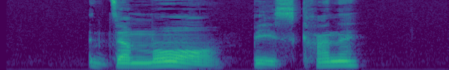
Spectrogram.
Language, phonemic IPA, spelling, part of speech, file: Navajo, /tɑ̀môː pìːskʰánɪ́/, Damóo Biiskání, noun, Nv-Damóo Biiskání.ogg
- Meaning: Monday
